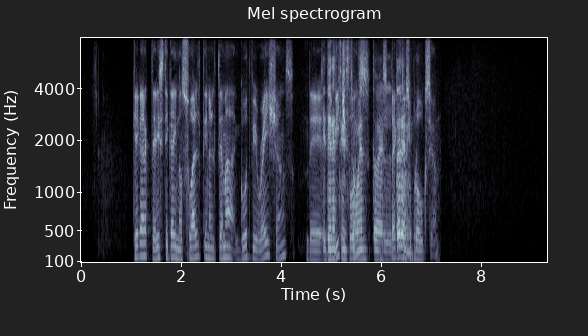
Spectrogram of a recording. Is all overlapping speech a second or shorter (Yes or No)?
No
